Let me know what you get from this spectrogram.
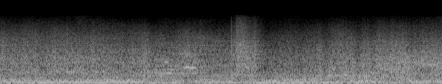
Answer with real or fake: fake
